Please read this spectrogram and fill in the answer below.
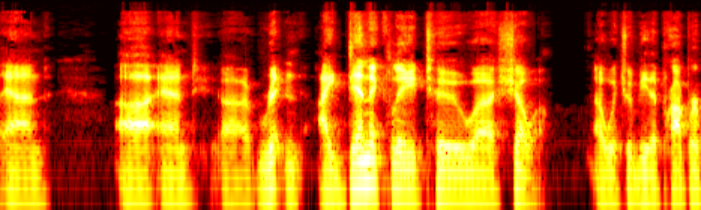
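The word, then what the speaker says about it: Sheol: And so they call it the Shiva system, which is spelled and written identically to Sheowl, which would be the proper pronunciation.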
